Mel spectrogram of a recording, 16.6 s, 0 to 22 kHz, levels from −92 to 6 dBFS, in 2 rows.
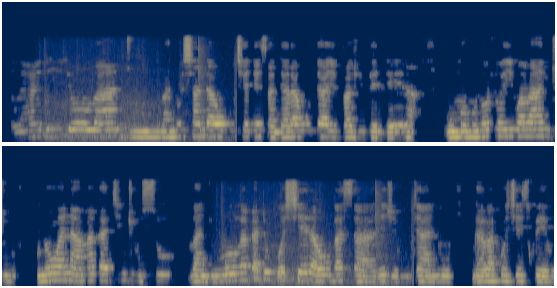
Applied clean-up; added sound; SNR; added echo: none; Sliding door; 19 dB; none.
